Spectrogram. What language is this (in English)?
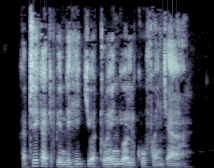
Swahili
